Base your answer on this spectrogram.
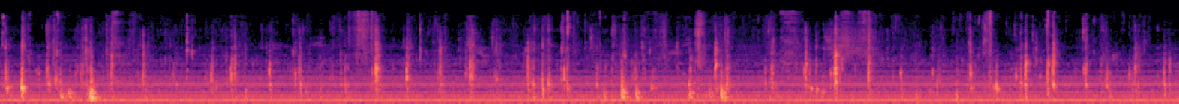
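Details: Cow bone being eaten by Salta, a big Belgian Malinois shepherd dog; irregular woody snaps and crunching clicks, some in quick clusters, against a constant low hum.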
